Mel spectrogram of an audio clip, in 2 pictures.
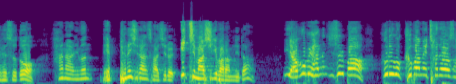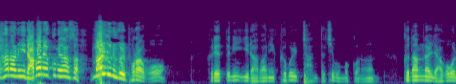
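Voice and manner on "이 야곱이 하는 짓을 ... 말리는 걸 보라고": much higher and louder, pressing the point; fiery preaching. Real, not acted. Pastor urging the congregation to look, full-force preaching. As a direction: preach it hard to the pews.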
